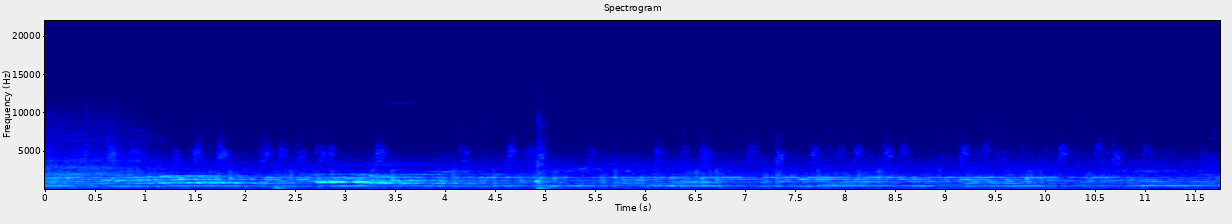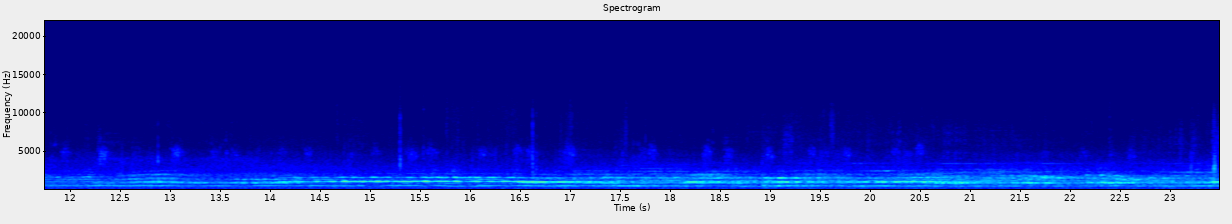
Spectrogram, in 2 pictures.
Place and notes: L'Aquila, Centro comm. L'Aquilone - 2017-06-08 03-L'Aquilone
